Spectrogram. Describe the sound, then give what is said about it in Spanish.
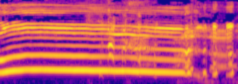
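A person imitates a crying child with one long, steady, high-pitched wail held for about two seconds, then breaking into shaky, sobbing wobbles. It is fairly loud. “Ok, mira, un niñito pasaba por la calle llorando y llorando y llorando. ¿Cómo lloraba el niño?”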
